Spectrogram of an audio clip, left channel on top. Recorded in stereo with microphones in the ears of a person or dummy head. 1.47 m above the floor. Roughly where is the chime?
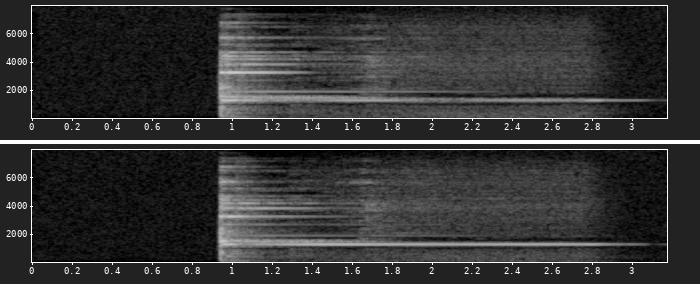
Centre.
